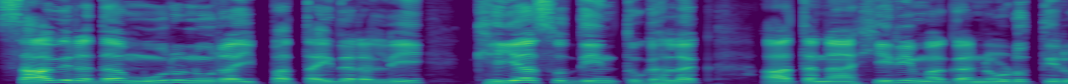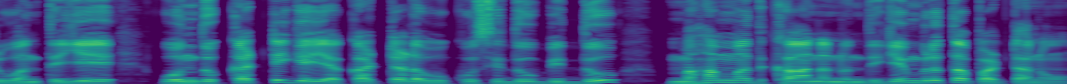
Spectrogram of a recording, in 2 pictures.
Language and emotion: Kannada, neutral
